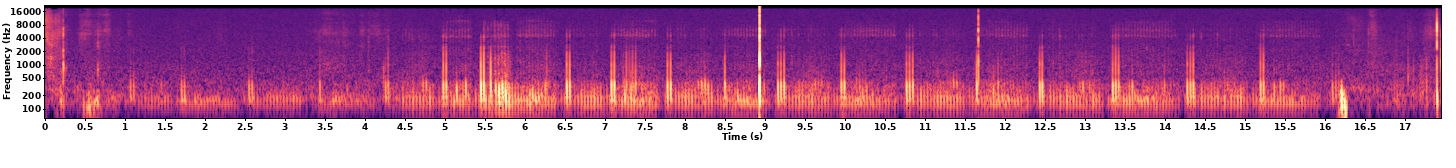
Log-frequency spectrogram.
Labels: does a person talk?
no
